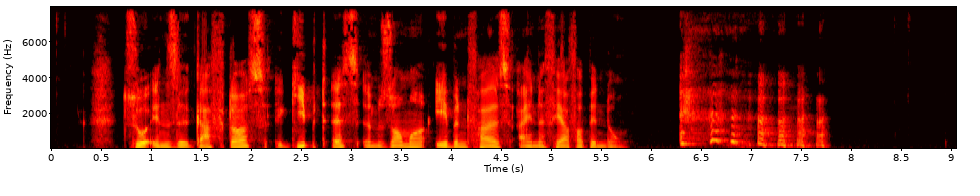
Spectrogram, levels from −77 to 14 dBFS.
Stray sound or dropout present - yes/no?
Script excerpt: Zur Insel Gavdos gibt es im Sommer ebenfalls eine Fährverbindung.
yes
